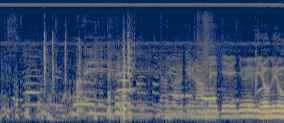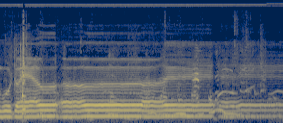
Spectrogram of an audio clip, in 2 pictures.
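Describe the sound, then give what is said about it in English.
Ache elders in the remote Atlantic rainforest of Paraguay chant a traditional song around a small campfire in long, sustained, wavering tones after a few short opening calls, holding steady and fairly loud from near the start to the end, with no fire crackle clearly audible. “This is the sound of Ache elders performing one of their traditional songs around a small campfire.”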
